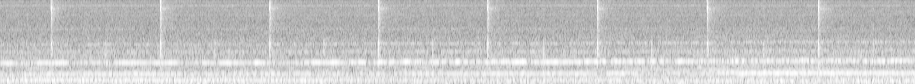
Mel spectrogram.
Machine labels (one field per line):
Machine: valve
